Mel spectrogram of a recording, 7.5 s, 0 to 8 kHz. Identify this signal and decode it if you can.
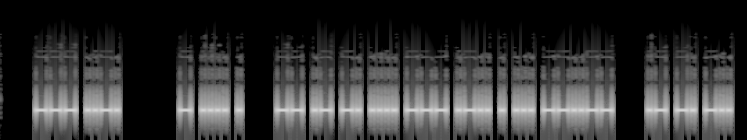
Morse code, heard as a keyed tone, about 33 wpm, 650 Hz. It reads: OF THE MANHOLES, AND
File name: Book Two / 07-Chapter 7 - 33 WPM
